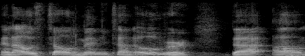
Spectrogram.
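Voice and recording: The speaker is a man at a medium pitch for a man, with ordinary pitch variation. His pace is fairly slow.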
